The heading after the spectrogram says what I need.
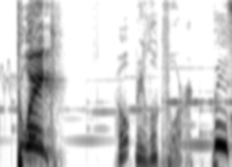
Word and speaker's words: Twink: twig but i mean you're pronouncing it like tweak this pronounced twink twunk cool great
